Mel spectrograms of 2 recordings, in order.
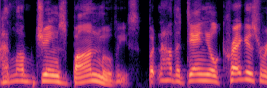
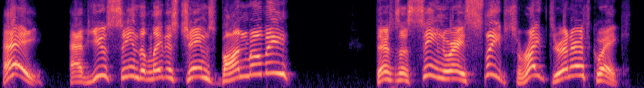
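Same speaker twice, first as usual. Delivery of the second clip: loud, confident, pitched-up delivery; 7 semitones higher, 5 dB louder than usual. Building one impression out of another, John Mulaney impression, loud and confident. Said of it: "make him a little louder and a lot more confident".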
